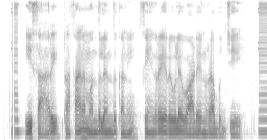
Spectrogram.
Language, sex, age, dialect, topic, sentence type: Telugu, male, 31-35, Utterandhra, agriculture, statement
